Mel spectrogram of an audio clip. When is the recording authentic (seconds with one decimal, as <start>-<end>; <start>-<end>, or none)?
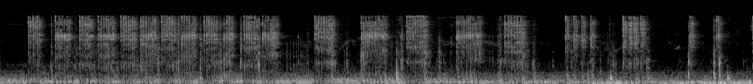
0.0-7.5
